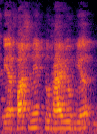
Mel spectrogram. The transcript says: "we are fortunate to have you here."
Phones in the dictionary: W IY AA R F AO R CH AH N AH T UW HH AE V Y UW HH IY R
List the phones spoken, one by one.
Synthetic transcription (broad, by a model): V IY AA R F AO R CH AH N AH T UW HH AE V Y UW HH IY R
